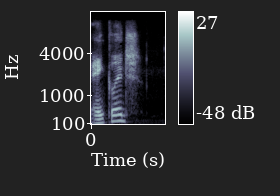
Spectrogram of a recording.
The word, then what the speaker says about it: Anchorage: And living in, how do you pronounce it, Anchorage? – Anchorage, like an anchor.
